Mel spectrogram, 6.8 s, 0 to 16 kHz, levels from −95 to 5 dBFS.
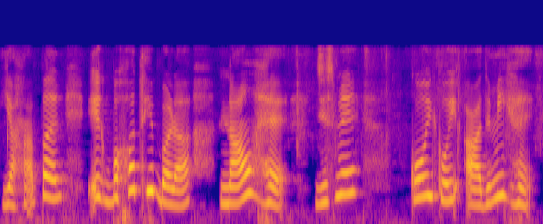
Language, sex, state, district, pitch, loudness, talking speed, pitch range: Hindi, female, Jharkhand, Ranchi, 310 Hz, -16 LUFS, 115 wpm, 250-370 Hz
